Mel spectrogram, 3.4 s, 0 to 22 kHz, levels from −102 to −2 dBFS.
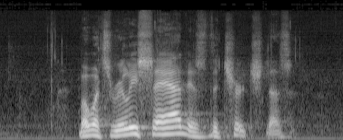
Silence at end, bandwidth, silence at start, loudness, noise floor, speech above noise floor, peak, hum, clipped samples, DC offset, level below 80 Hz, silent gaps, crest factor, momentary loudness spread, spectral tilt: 0.55 s; 16 kHz; 0.8 s; -22 LUFS; -56 dBFS; 34 dB; -6 dBFS; none; under 0.1%; under 0.1%; -58 dBFS; none; 18 dB; 15 LU; -6 dB/octave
